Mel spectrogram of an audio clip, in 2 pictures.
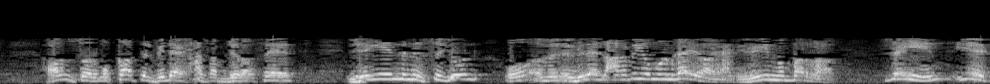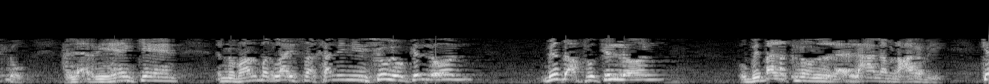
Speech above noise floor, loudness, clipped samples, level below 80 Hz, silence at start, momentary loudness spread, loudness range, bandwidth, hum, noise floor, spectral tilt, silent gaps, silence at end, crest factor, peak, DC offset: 30 dB; -13 LUFS; under 0.1%; -52 dBFS; 0.45 s; 9 LU; 3 LU; 4 kHz; none; -42 dBFS; -11 dB/octave; none; 0 s; 14 dB; 0 dBFS; under 0.1%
